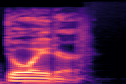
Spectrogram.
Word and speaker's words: Deuter: Dude, it's pronounced Deuter. I didn't name them, they named them. It was a man's last name, that's how it's pronounced. No more Deuter it is Deuter.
